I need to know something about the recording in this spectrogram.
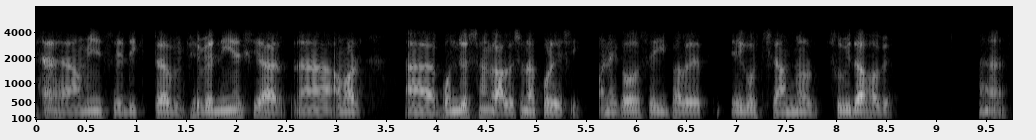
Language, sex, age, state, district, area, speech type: Bengali, male, 18-30, West Bengal, Howrah, urban, conversation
